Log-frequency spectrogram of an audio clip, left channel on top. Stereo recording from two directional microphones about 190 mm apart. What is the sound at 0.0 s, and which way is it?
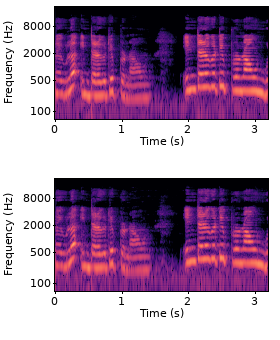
A woman's voice, 15° left (ahead or behind).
